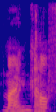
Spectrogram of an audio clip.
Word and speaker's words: Mein Kampf: Mein Kampf.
